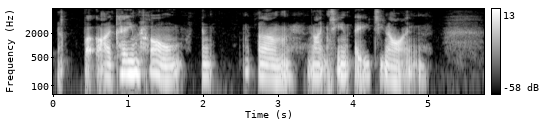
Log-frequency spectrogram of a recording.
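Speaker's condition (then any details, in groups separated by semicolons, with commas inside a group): Cerebral palsy; since birth, hand tremors; age 57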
